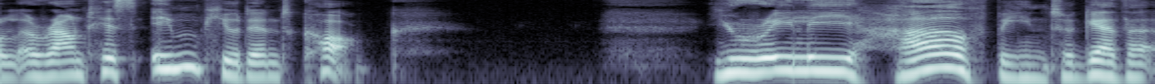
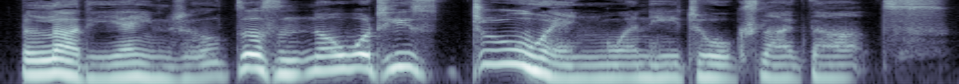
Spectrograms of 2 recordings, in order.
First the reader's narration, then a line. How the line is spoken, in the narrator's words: he growled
